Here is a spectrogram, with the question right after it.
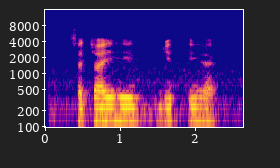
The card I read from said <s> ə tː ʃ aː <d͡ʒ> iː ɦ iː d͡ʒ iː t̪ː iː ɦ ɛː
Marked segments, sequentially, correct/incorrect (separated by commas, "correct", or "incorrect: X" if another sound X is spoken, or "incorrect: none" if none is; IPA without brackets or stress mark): correct, incorrect: none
